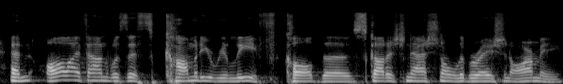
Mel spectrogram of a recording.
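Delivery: usual speaking voice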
